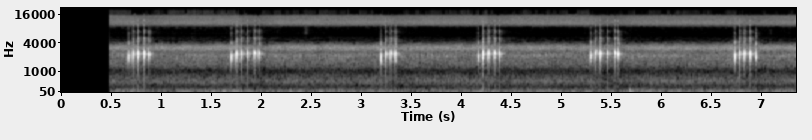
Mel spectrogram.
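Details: Schlegel's green tree frog that comes daily to an aquarium and calls there: short bursts of rapid clicking pulses, three to five per burst, repeated about once a second against a steady high hiss.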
